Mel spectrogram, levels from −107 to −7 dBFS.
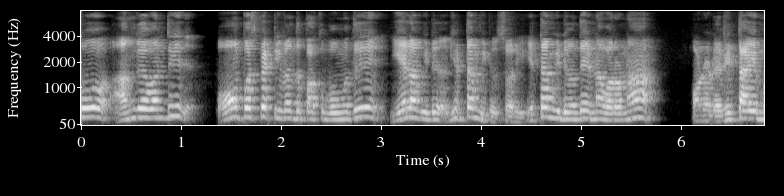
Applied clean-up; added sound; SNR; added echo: neural mask model Resemble Enhance denoiser.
